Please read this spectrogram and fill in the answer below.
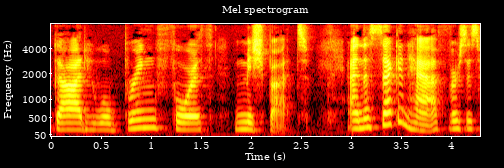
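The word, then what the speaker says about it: מִשְׁפָּט: It's a Hebrew word, mishpat. Mishpat, if you remember your Hebrew, is spelled mem, shin, pei, tet. Mishpat.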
